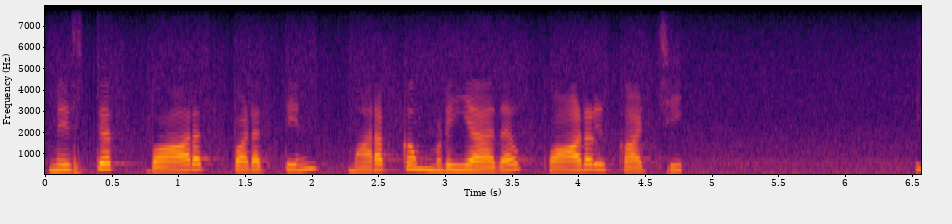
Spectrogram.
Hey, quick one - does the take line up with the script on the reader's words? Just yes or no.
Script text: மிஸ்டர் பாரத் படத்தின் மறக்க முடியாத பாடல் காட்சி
yes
